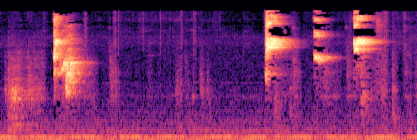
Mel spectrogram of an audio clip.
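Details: Baby pet parrotlet chirping while preening, giving one harsh high chirp followed after a pause by three bright, clipped chirps close together over a faint steady hum.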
